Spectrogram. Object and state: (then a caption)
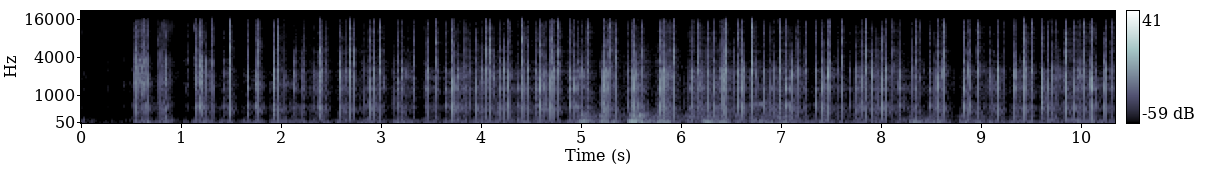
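Metal food can of sweet corn. Long painted nails tap and scratch quickly on a small, full, sealed Bonduelle sweet corn can held upright, working over its paper label and metal body. After a brief silence, a dense stream of crisp, bright clicks and papery scratching follows with almost no ring or low end.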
